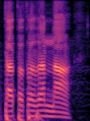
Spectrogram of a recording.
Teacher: ता वर्ग का कोई भी अगर वर्ण होगा वो दंत से बोला जाएगा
